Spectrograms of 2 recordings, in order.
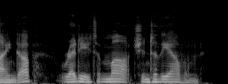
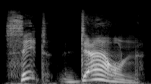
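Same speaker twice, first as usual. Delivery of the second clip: raised, forceful command; roared order; 4 semitones higher, 4 dB louder than usual. A narrator's reading. Visitor cutting off the shrieking woman, roaring. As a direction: roar it to overpower her. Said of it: "roared Rousseau".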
